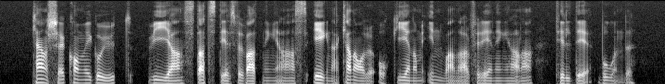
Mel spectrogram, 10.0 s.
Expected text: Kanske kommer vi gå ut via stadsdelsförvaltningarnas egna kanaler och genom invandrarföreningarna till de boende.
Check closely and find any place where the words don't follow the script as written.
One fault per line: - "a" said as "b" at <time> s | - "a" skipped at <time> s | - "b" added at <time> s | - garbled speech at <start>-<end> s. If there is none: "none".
none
